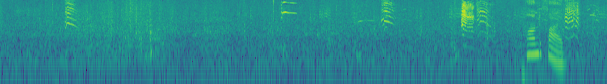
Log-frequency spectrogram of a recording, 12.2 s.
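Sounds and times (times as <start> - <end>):
gull crying: 7.2 - 8.0, 9.2 - 10.0, 11.2 - 11.7
speech: 10.6 - 11.5.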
